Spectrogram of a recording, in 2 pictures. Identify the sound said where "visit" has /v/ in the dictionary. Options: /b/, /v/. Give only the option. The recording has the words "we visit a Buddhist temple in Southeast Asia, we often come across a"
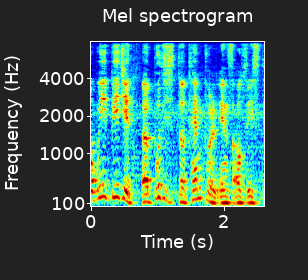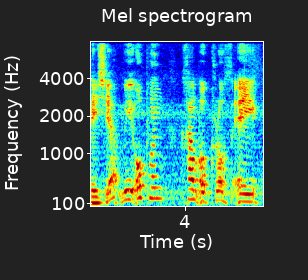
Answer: /b/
